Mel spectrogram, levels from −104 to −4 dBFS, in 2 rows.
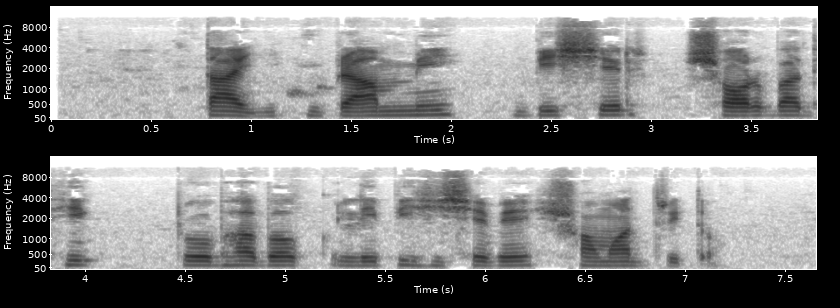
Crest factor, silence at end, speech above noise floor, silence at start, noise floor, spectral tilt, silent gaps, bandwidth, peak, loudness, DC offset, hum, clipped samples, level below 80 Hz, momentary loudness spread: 24 dB; 0.55 s; 34 dB; 0.8 s; -59 dBFS; -2.5 dB/octave; none; 11.5 kHz; -2 dBFS; -24 LUFS; under 0.1%; none; under 0.1%; -70 dBFS; 13 LU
